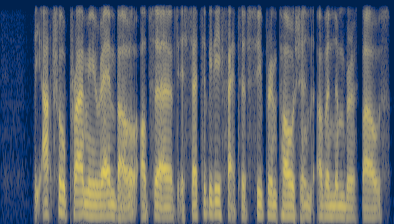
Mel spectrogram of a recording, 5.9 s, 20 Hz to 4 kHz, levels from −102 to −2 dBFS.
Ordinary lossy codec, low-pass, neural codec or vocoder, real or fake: none; 3.6 kHz; codec, 16 kHz, 2 kbps, FunCodec, trained on Chinese and English, 25 frames a second; fake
